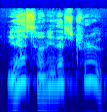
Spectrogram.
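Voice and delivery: soft mother's answer, gently voiced; gentle mom. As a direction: answer the child softly like his mother. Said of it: "she looked at me and she said".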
